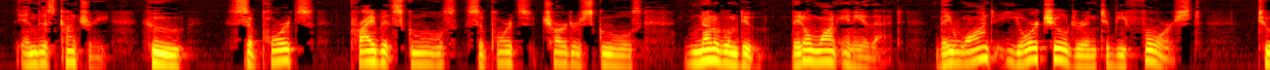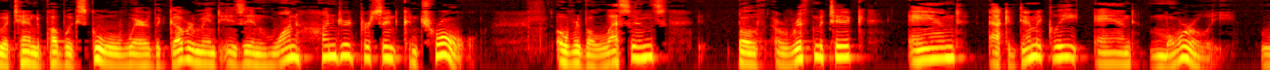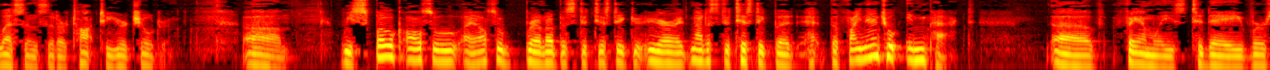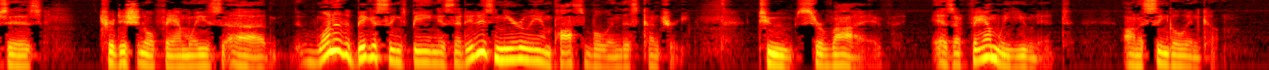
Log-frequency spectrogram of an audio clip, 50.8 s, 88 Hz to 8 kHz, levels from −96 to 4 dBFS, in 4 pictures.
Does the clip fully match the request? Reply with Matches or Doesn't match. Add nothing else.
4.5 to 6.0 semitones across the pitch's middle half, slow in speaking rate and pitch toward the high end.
Doesn't match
